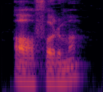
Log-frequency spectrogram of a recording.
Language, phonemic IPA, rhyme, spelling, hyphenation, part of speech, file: Norwegian Bokmål, /ˈɑː.fɔrma/, -ɔrma, a-forma, a-‧for‧ma, noun, Nb-a-forma.ogg
- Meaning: definite feminine singular of a-form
